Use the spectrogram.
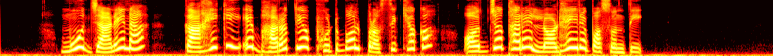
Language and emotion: Odia, disgusted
